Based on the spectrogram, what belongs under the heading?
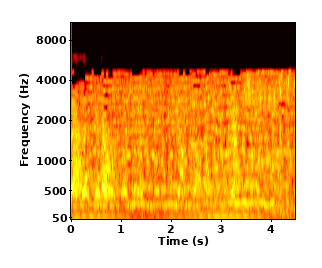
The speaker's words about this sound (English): The dog's got a scent.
